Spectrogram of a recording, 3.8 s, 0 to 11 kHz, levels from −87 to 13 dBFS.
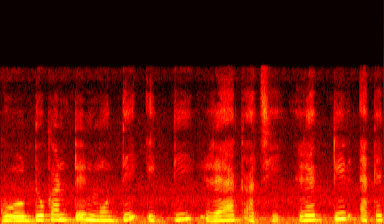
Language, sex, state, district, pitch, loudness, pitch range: Bengali, female, West Bengal, Dakshin Dinajpur, 230 Hz, -15 LUFS, 210-245 Hz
